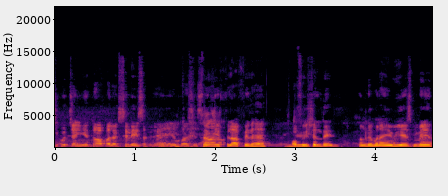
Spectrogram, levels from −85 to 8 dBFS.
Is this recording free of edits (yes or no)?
no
